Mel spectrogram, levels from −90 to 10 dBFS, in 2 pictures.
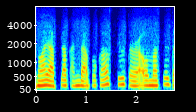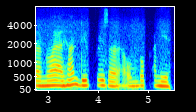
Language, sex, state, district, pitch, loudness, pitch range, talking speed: Mizo, female, Mizoram, Aizawl, 180 Hz, -16 LUFS, 170-185 Hz, 215 wpm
